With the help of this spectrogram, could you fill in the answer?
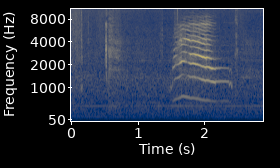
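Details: A friendly kitty being spoken to gives one clear, drawn-out meow lasting nearly a second, rich and harmonic with a slight falling tail, in a quiet setting after a few soft clicks.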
